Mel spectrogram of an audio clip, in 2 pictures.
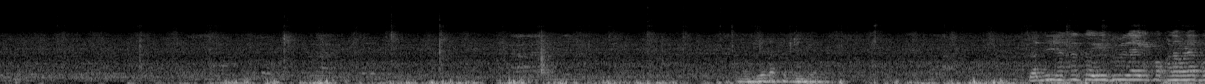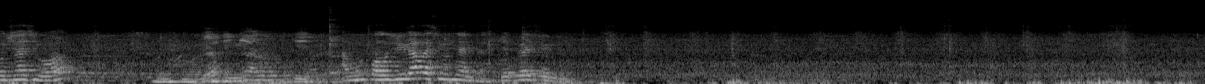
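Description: Hands squish and knead a moist, crumbly mixture.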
